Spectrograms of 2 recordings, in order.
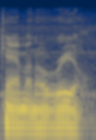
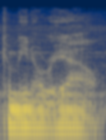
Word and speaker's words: Camino Real: he has a play called Camino Real it's pronounced cama no real not Camino Real and it is and it's an amazing abstract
